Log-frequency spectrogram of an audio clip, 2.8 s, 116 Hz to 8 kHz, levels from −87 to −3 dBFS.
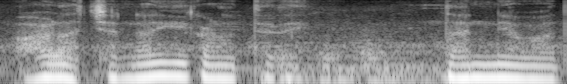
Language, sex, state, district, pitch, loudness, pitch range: Kannada, male, Karnataka, Bellary, 150 Hz, -14 LUFS, 140-155 Hz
